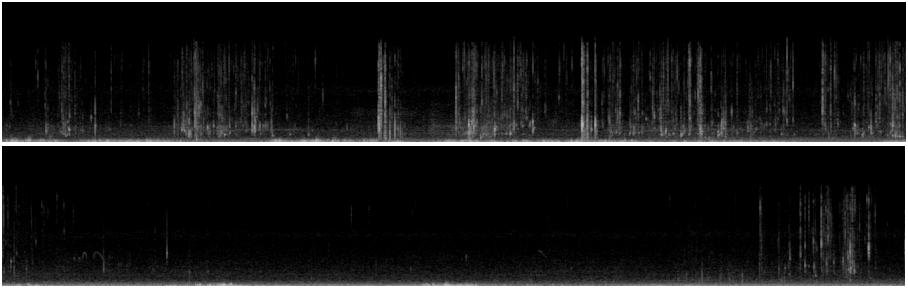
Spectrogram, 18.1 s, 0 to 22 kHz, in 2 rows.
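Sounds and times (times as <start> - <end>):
hands splashing in water: 0.0 - 9.4, 16.6 - 17.8
wind rumble on microphone: 0.0 - 18.0
water dripping: 1.7 - 3.2, 3.8 - 10.9, 16.6 - 17.8.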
